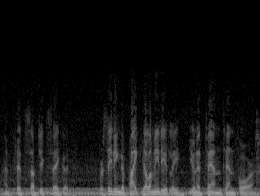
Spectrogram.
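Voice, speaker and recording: An actor playing a calm, clipped Texas Ranger in a 1950s radio drama, in a dull, noisy old recording. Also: male voice, lowish voice, normal speed, close to an everyday voice. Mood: matter-of-fact. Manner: clipped, matter-of-fact. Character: steady male Texas Ranger lawman, calm and dry.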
